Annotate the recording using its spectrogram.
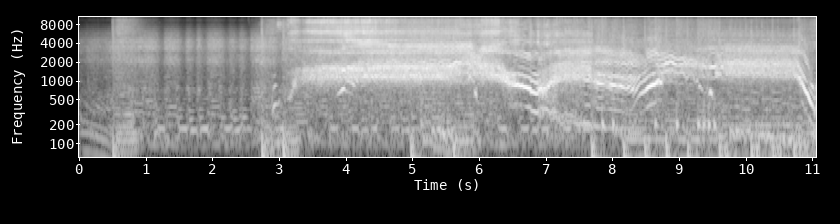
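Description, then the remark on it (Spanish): Loud metal band music plays, then a person lets out a long, raw, sustained scream that rises and falls in pitch and continues above the band for several seconds. “Oigan, el grito es mío, ¿eh? No de la banda.”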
